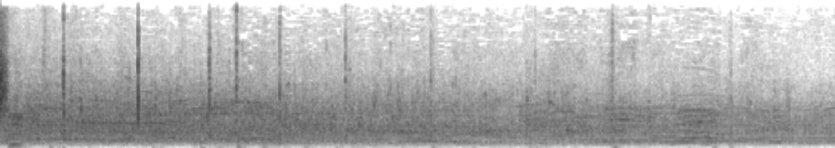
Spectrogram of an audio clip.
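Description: Basketball being dribbled on a hardwood court, a scatter of short thuds, over a steady arena crowd murmur.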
